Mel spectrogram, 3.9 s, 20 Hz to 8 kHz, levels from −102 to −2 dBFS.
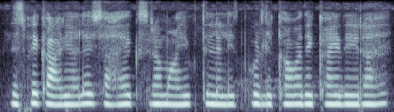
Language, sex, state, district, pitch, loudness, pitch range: Hindi, female, Uttar Pradesh, Lalitpur, 240 Hz, -17 LUFS, 235-245 Hz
